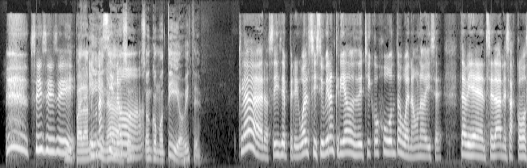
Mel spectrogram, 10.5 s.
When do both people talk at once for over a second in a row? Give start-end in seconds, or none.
1.2-2.9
